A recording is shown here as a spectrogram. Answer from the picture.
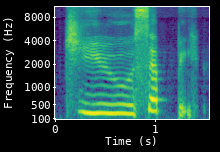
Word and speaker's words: Giuseppe: Similarly, if you take I, the letter I plus U, E, U, and if you go EU, you can hear that also sounds like a letter Y in English, but not really. It's not like U. It's EU, like in the name Giuseppe.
